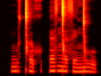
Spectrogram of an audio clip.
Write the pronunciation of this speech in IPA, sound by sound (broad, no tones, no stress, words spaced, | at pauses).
ŋuzǀʰəxʷ | ɛz ŋ͡ǀɛse ŋ͡ǀu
